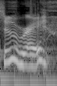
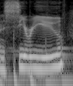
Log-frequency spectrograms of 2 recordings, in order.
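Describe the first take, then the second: First: The name ends with a 'roo-ee' sound. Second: The name ends with a 'ree-oo' sound. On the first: The speaker calls it right. "It's Sirui" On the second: The speaker calls it wrong. "not like camera conspiracies be saying Siriu. That's not how you say it"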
